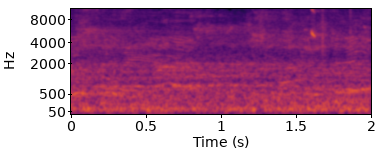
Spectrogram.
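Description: Basketballs bouncing on a hardwood court with indistinct voices, all echoing in a large hall; a steady, busy jumble with no single loud event.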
